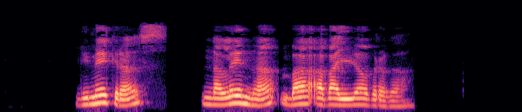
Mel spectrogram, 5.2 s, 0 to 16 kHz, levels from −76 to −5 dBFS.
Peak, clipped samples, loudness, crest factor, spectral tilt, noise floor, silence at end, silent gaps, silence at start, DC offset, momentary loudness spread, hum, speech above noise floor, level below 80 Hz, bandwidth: -2 dBFS; under 0.1%; -17 LUFS; 18 dB; -5.5 dB/octave; under -90 dBFS; 1.1 s; none; 0.75 s; under 0.1%; 15 LU; none; over 73 dB; -62 dBFS; 8 kHz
